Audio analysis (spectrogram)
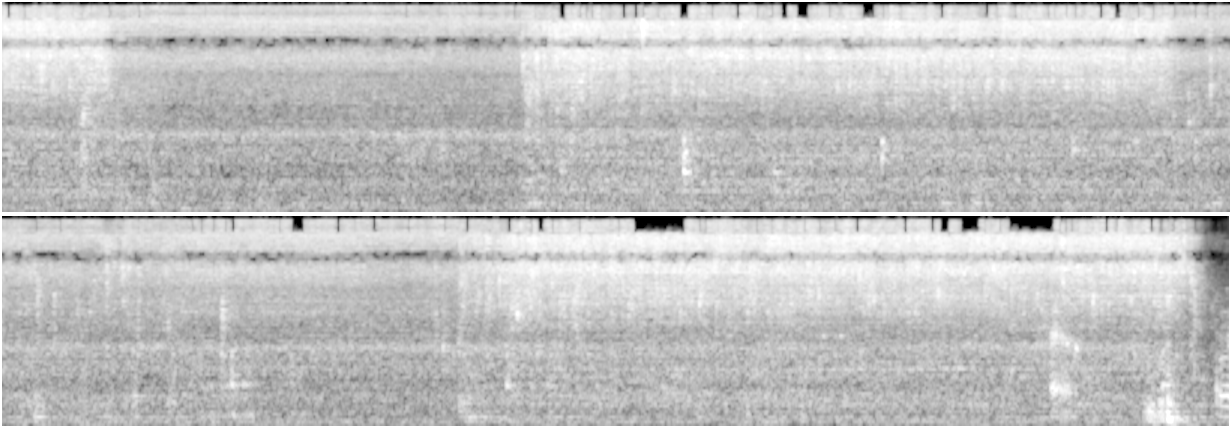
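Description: Running tap water pours steadily over canned jackfruit being rinsed in a kitchen sink, a constant close splash with slight changes as the fruit is moved under the stream, ending in a brief clatter.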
